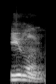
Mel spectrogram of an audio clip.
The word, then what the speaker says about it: Elam: other a long time and this is Amanda Alam am I pronouncing your name correctly Amanda elim yes elim good and um Amanda is the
